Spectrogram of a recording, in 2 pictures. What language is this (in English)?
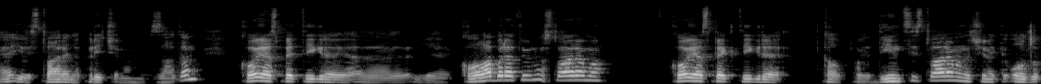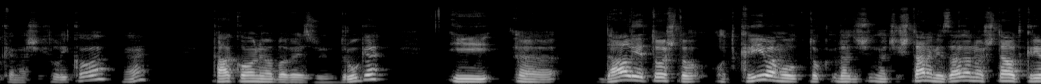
Croatian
